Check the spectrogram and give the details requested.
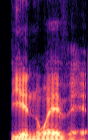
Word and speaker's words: Villeneuve: Dennis Villeneuve. Fuck. I already forgot how to pronounce it. Dennis Villeneuve. Villeneuve.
